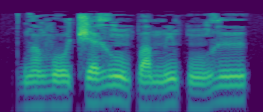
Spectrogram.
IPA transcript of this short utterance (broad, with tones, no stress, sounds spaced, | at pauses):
d ã˨ v oː˨ t͡ʃ ɛ˧ ɣ ũ˦˨ p a˨ m ĩ˧ p ũ˨ ɣ ɨ˦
